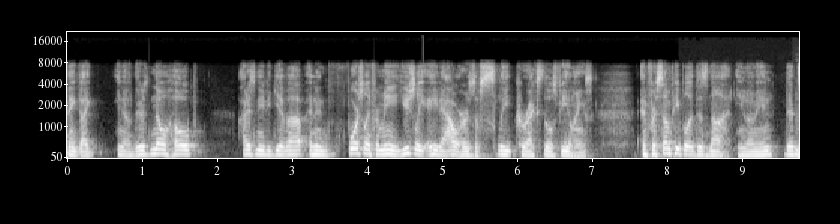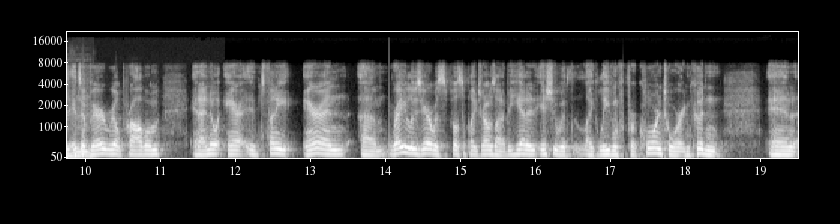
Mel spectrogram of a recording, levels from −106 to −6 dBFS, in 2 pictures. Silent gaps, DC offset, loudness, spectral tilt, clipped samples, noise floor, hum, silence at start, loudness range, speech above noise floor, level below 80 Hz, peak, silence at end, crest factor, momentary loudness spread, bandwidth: none; under 0.1%; -14 LUFS; -6 dB/octave; under 0.1%; -56 dBFS; none; 0 s; 2 LU; 43 dB; -54 dBFS; 0 dBFS; 0 s; 14 dB; 7 LU; 8 kHz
